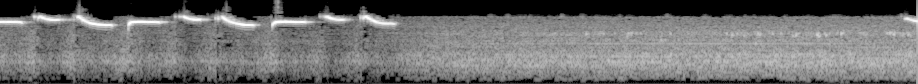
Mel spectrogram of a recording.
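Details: Cinereous tit song from a master recording for training songbirds: a rapid series of high, clear whistled notes, each a short two-part down-slur, repeated about four times a second for two seconds, then quiet background hiss.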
